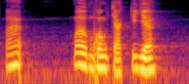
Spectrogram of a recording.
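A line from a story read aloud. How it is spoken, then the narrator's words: Irritable snapping. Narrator (Vietnamese): thái độ cáo gắt như thường ngày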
